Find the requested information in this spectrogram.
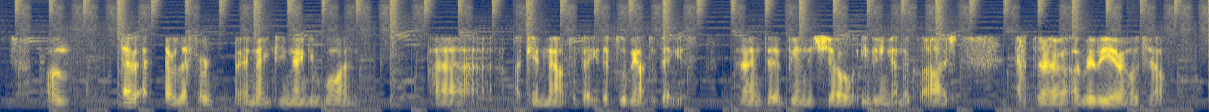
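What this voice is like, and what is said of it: Hoarse voice. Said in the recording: “my voice is hoarse. I haven't had any sleep.”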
